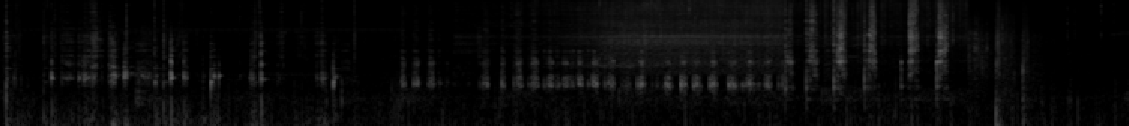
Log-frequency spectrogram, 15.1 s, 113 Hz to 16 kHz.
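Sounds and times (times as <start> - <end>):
sharp scrapes and knocks: 0.0 - 4.6, 5.4 - 13.4
steady hiss: 5.1 - 15.0
utensil whisking in a pot: 6.4 - 12.8.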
